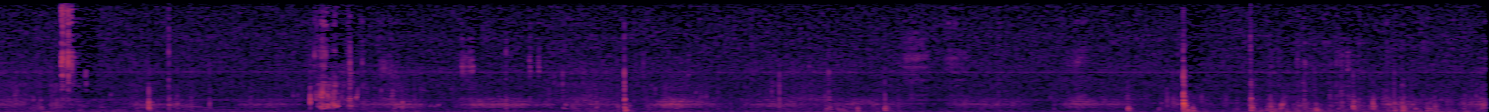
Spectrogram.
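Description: Water sloshes and laps against a small boat.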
